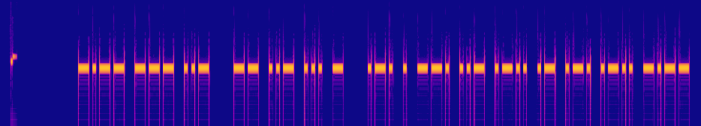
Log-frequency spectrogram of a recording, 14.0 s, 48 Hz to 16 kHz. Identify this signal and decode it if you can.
Morse code, heard as a keyed tone, about 17 wpm, 700 Hz. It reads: YOU MUST REGULARLY
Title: Sentences from Top 1400 Words 17wpm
